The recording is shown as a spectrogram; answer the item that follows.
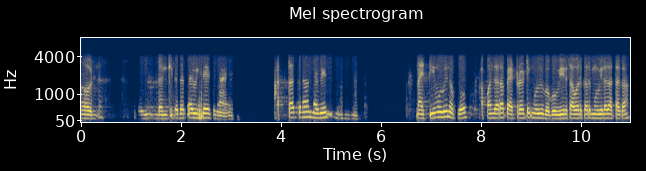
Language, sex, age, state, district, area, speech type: Marathi, male, 18-30, Maharashtra, Raigad, rural, conversation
